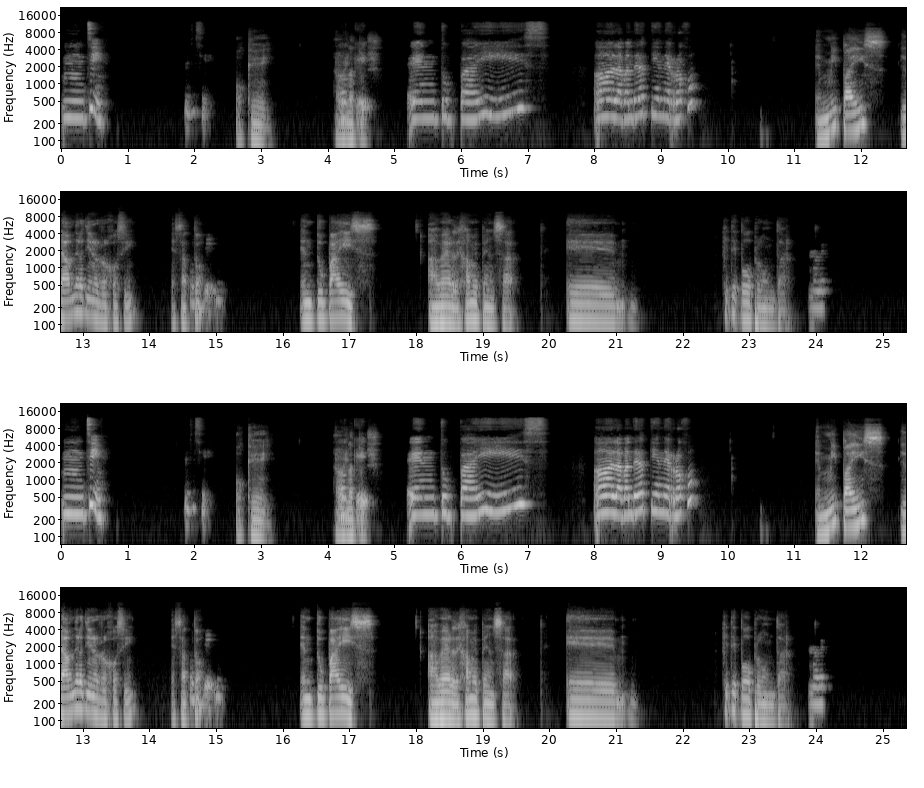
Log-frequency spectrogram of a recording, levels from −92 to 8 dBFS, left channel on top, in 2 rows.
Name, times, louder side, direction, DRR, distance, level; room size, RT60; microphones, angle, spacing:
voice 1, 0.0-0.7 1.9-2.2 4.1-4.6 5.2-7.1 8.0-9.5 14.6-15.1 23.9-24.1, right 6 dB, 90° right, 0.4 m, -26 dB
voice 2, 2.6-3.1 4.1-4.7 11.3-12.3 12.6-13.8 14.3-14.8 16.3-17.4 18.2-19.5 20.3-21.3 22.6-23.6, right 3 dB, 30° right, 0.4 m, -25 dB
3.1 x 2.8 x 3.0 m
head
